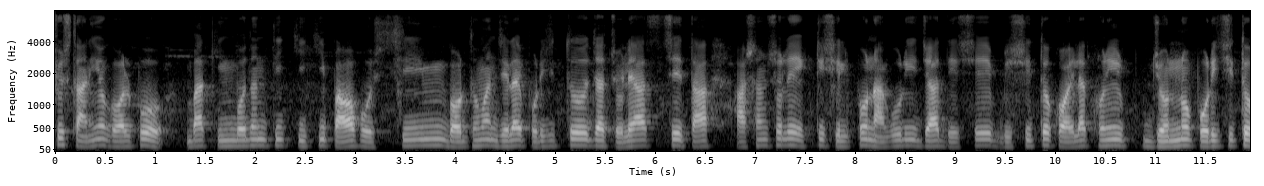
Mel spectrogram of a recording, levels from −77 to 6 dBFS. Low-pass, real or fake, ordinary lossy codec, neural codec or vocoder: 7.2 kHz; real; Opus, 64 kbps; none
